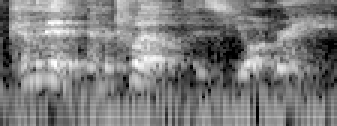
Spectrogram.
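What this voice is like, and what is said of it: Radio countdown announcer voice. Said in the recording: “Casey Kasem zombie ... with the microphone and, like, the radio voice and everything ... I couldn't even do an impression of you that did you justice”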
